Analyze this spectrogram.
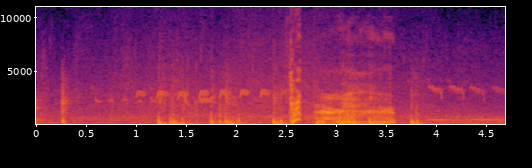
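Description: Footsteps thud on a metal platform.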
